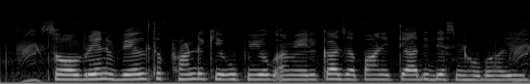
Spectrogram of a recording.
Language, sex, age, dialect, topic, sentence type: Magahi, female, 25-30, Central/Standard, agriculture, statement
